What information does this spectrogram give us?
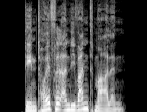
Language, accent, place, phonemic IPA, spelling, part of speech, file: German, Germany, Berlin, /deːn ˈtɔɪ̯fl̩ an diː vant ˈmaːlən/, den Teufel an die Wand malen, verb, De-den Teufel an die Wand malen.ogg
- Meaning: to be overly pessimistic (and thereby evoke a bad outcome)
